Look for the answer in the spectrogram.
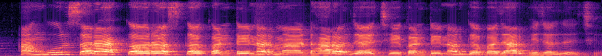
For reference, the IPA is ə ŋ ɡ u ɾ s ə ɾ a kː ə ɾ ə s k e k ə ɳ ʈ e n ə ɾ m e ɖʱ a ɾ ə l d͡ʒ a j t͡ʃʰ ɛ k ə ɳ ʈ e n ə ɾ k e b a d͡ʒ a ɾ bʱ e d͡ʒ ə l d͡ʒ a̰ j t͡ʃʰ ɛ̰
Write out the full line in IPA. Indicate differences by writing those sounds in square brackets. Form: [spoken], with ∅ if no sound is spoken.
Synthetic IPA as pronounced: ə ŋ ɡ u ɾ s ə ɾ a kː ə ɾ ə s k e k ə ɳ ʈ e n ə ɾ m e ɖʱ a ɾ ə l d͡ʒ a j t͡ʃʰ ɛ k ə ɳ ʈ e n ə ɾ k e b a d͡ʒ a ɾ bʱ e d͡ʒ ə l d͡ʒ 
